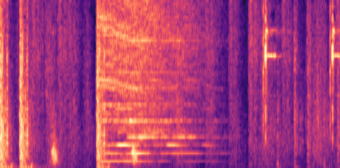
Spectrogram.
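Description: A bright magical chime rings out and fades.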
